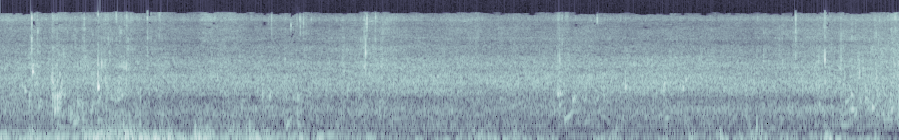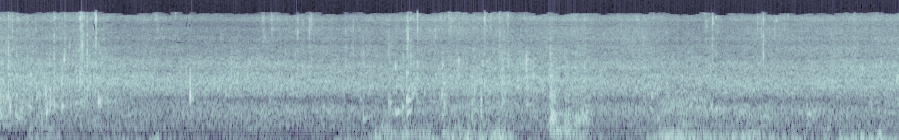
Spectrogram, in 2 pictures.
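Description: Kayak paddle strokes splashing in river water, over the steady wash of the current. Wind buffets the microphone in the first second or two.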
